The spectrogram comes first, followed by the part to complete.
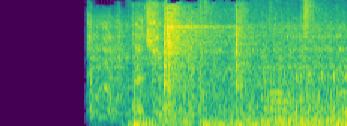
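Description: Dead silence, then about half a second in a motorcycle engine comes in, running loud with a heavy low rumble.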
